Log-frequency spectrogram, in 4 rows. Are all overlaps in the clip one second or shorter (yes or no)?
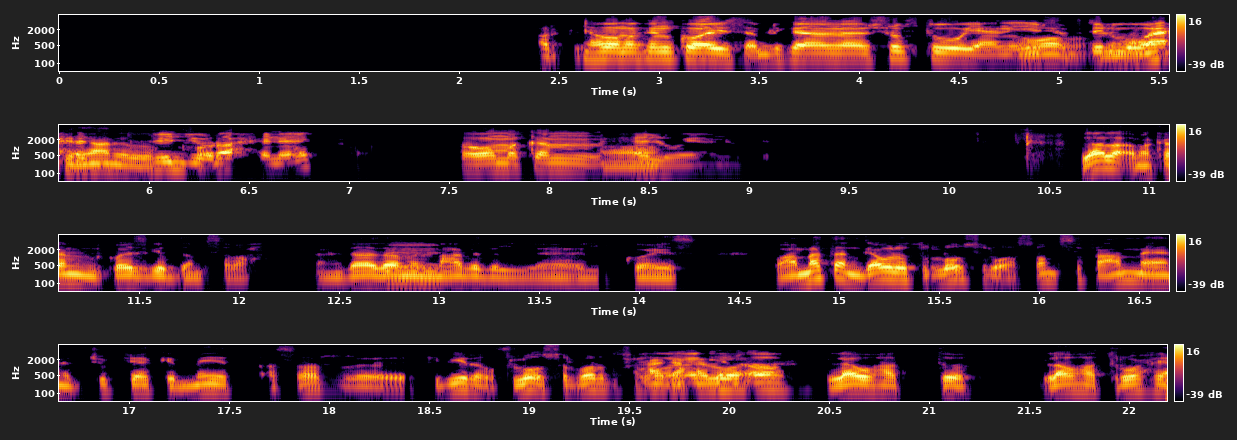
no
